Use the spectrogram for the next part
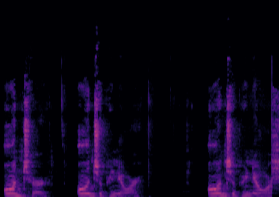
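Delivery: entrepreneur starting "ON-truh"; entrepreneur as "on-truh-pre-nor"; correct first sound. Shown as a demonstration. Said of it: "the first sound is not E".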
